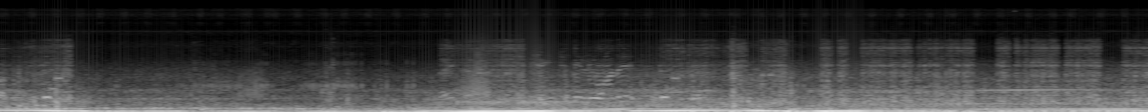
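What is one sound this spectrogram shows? Tyres roll and hiss on a wet road.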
